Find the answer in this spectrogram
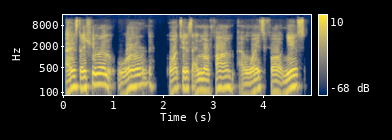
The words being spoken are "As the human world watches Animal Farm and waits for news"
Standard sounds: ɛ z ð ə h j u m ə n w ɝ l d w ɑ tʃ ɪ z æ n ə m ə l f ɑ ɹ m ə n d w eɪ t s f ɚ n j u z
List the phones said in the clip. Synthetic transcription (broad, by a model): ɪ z ð ə h j u m ə n w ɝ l d w ɑ tʃ ɪ z æ n ə m ə l f ɑ ɹ m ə n w eɪ t s f ɚ n j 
